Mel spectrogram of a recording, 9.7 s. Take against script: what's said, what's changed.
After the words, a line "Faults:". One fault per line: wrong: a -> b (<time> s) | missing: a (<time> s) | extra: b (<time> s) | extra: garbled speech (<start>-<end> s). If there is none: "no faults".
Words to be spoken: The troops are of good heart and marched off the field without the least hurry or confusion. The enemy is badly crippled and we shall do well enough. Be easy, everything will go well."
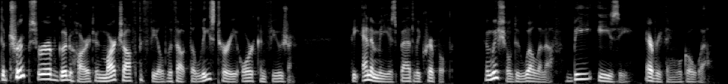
The troops are of good heart and march off the field without the least hurry or confusion. The enemy is badly crippled and we shall do well enough. Be easy, everything will go well."
Faults:
wrong: marched -> march (1.4 s)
